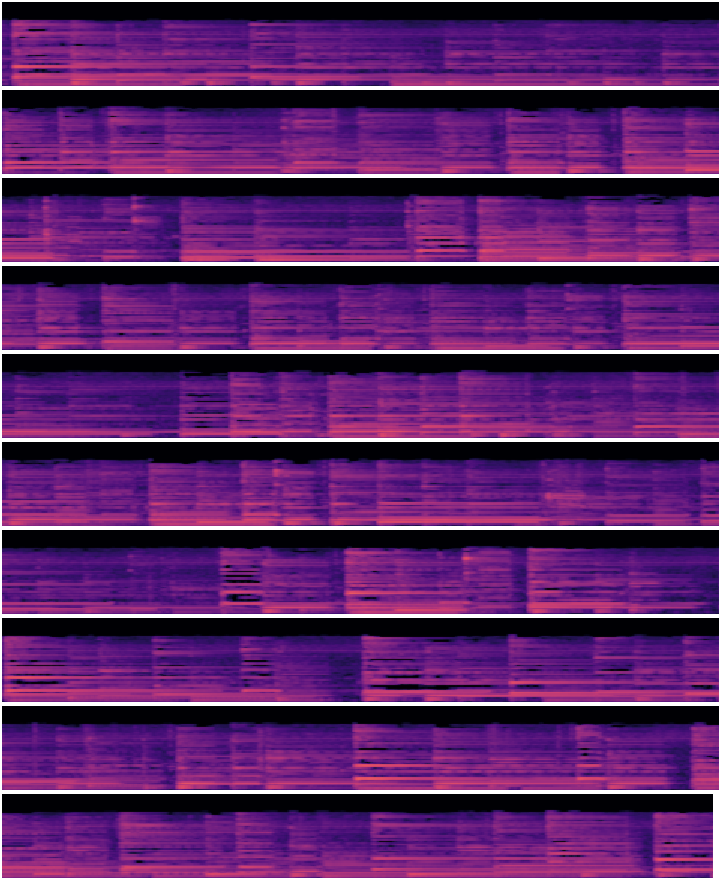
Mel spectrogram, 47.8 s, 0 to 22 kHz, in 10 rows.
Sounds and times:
Acoustic guitar: 0.0 - 47.7
Strum: 0.0 - 47.7.

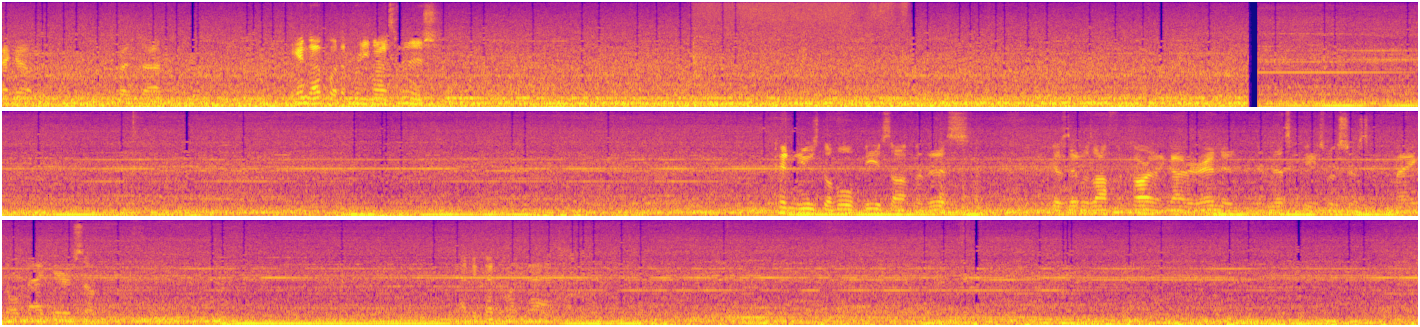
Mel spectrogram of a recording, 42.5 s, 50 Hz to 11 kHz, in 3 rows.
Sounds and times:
Speech: 0.0 - 0.4, 1.2 - 1.7, 2.9 - 4.4, 21.9 - 23.9, 24.6 - 29.4, 32.9 - 33.9
Vehicle: 0.0 - 42.4.

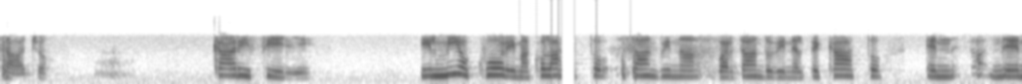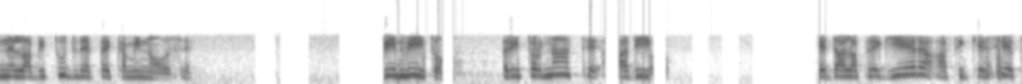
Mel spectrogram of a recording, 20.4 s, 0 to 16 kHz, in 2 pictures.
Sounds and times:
Speech: 0.0 - 0.5, 2.2 - 3.2, 4.2 - 12.2, 14.1 - 17.0, 18.4 - 20.4
Radio: 5.3 - 7.2, 14.1 - 16.9, 19.8 - 20.4.

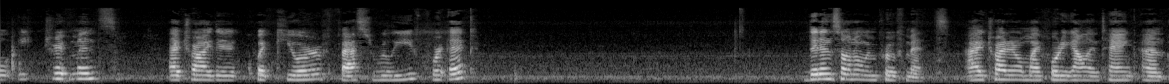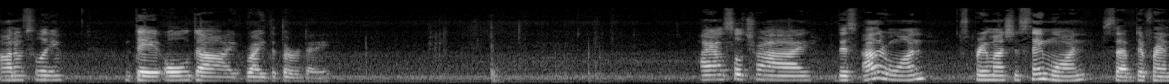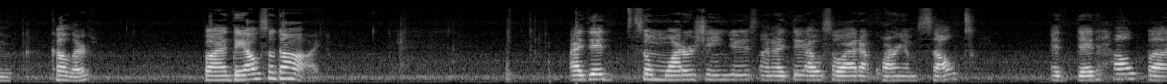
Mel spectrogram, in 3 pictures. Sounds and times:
Speech: 0.0 - 4.8, 8.0 - 12.4, 13.0 - 15.0, 18.7 - 24.4, 25.4 - 26.7, 29.1 - 33.2, 33.9 - 35.0.

